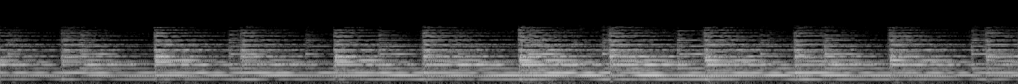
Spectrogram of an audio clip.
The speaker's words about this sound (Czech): Sada su i velika zvona sa tornja počela da bruje i sva su okolna zvona u tome kraju prihvatila taj zvon i pridružila im se tokom tih dana.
